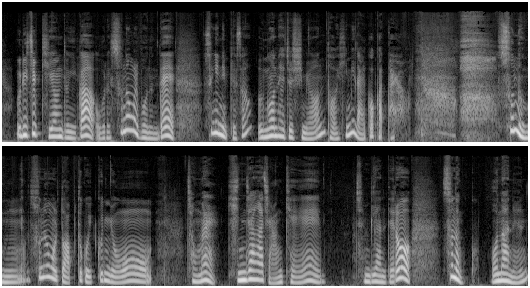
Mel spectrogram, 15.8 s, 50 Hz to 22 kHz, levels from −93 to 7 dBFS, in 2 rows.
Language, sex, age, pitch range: Korean, female, 20-39, 180-265 Hz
